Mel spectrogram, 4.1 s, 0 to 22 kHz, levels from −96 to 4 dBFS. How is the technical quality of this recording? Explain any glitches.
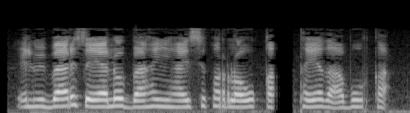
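The recording has clearly audible codec damage across the whole clip and one dropout in the speech.

Low-delay AAC compression is the likely cause of the rough, grainy texture throughout. A low-delay coder such as AAC-ELD works in very short frames, which resolve the voice's pitch harmonics poorly. At a bitrate near 32 kbps it runs short of bits, so noise fills the gaps between harmonics and the top band sounds thin or synthetic. Unlike broadband hiss, this grain follows the voice and disappears in its pauses.

AAC frame loss with muting occurs from 2.72 to 2.95 s, just after "yahay si kor loogu". For about 210 ms, a length consistent with roughly seven lost frames, the decoder puts out silence in place of the missing spectrum. Overlapping windows fade the sound out and back in, so the hole has soft edges. That smooth fade, with no repeated or smeared sound, sets it apart from a hard digital dropout or from concealment that fills the gap.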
